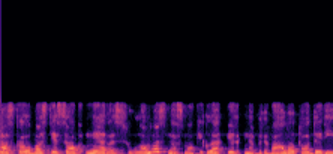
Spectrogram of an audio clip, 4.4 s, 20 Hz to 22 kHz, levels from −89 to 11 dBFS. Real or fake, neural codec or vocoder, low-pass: real; none; 7.2 kHz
